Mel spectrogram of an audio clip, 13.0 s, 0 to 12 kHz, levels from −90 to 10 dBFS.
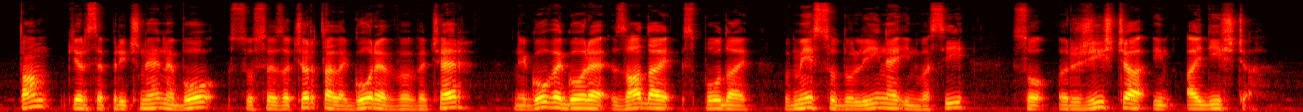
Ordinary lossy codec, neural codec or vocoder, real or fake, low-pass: none; none; real; 10.8 kHz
